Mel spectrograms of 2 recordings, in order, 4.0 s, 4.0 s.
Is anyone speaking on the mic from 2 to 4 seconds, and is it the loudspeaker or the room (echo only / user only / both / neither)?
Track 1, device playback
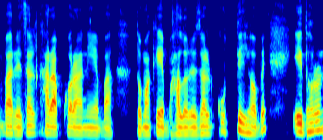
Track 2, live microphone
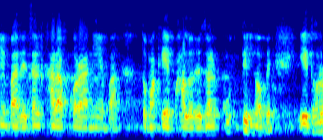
echo only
